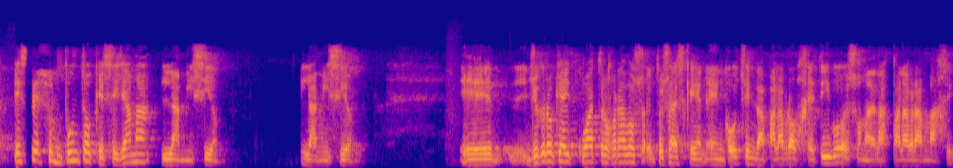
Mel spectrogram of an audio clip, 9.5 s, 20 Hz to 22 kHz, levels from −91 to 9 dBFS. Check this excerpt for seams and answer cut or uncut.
uncut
